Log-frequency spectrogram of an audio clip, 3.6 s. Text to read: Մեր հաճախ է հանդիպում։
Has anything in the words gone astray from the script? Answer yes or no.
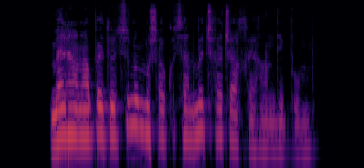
yes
